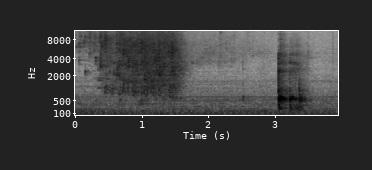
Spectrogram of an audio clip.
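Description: Warm water, 300 ml, is poured into a bowl for whole-wheat bread dough, a smooth splashing stream lasting about a second and a half, followed later by a brief clatter of a container.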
